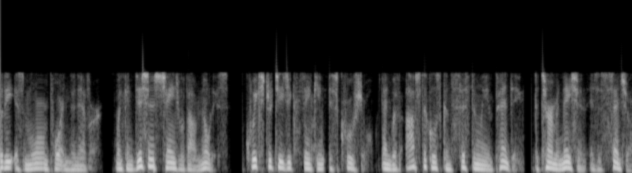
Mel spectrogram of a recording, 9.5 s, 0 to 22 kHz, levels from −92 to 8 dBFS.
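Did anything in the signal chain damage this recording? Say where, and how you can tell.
Yes. At the codec stage, the whole clip has been through the iLBC codec. The speech is band-limited with nothing above 4 kHz and has a plainly audible rough, slightly synthetic edge. That fits iLBC's 15.2 kbps mode coding each 20 ms frame independently.

At the network stage, there are three spots of lost iLBC frames. The first runs 0.57 to 0.67 s (100 ms) before "important than ever". The second runs 2.26 to 2.32 s (40 ms) before "change without notice quick". The third runs 4.42 to 4.50 s (60 ms) between "without notice quick strategic" and "is crucial and with". Each sounds like a held, buzzy vowel as the decoder repeats the last pitch cycle with noise, and the voice recovers right after.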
